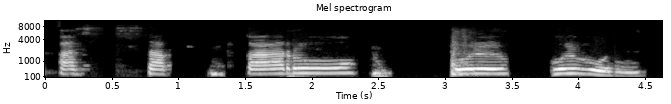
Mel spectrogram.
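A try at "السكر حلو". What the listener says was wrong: Baik, bi dhammi sin. Bi dhammi as-sin. Huruf sinnya didhammahkan. Nah, sinnya didhammahkan. Kalau dhamma itu sa atau su? Su. Nah, as-sukaru.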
